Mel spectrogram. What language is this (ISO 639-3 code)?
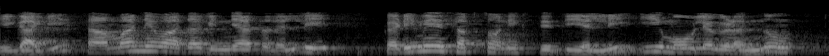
kan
